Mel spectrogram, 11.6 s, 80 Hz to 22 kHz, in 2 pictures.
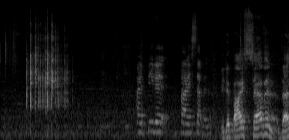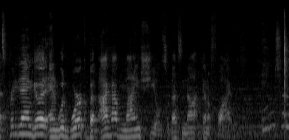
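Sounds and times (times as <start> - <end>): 
dice clattering across a hard surface: 0.0 - 1.5
speech: 2.8 - 11.5.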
